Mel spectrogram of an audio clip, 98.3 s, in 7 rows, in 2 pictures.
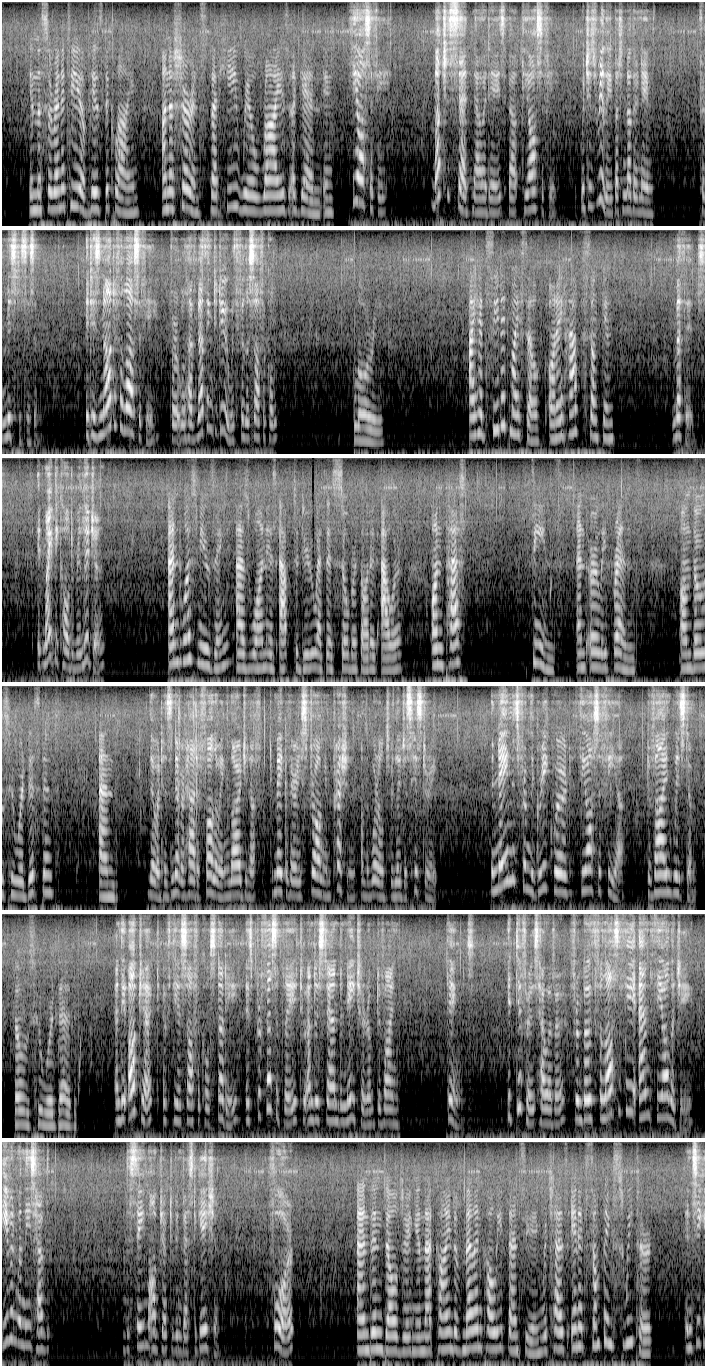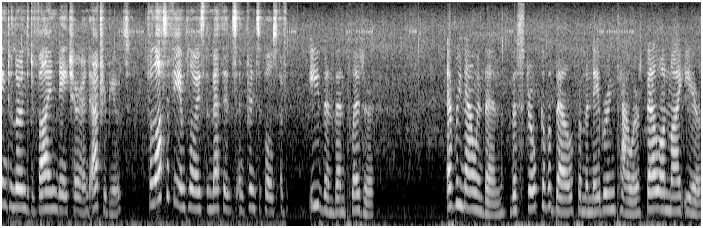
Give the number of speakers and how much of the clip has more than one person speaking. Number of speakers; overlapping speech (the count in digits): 2, no overlap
